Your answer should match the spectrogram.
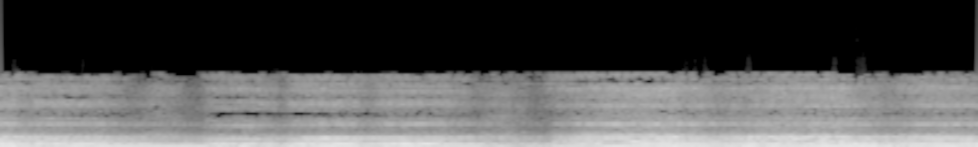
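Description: Melodic vocal chanting in long held notes that slide down in pitch, with no speech.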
